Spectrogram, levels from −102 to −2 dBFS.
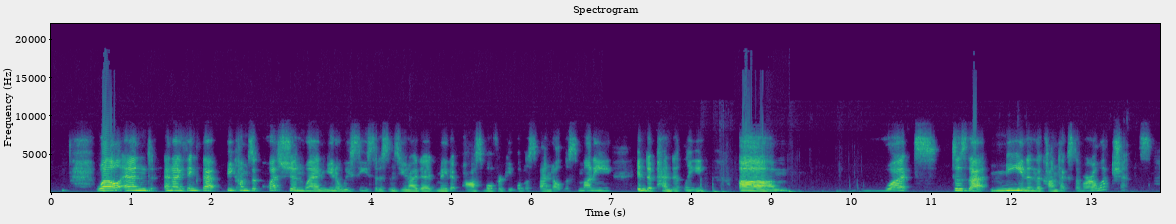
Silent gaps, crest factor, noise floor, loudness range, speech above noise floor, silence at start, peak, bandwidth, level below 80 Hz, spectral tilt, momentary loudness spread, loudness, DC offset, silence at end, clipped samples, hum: none; 18 dB; -61 dBFS; 9 LU; 37 dB; 0.25 s; -6 dBFS; 10.5 kHz; -64 dBFS; -4 dB/octave; 19 LU; -24 LUFS; under 0.1%; 0.15 s; under 0.1%; none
